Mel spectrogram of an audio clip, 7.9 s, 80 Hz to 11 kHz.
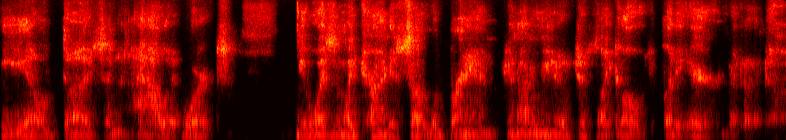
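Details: Alaryngeal speech by a laryngectomee after total laryngectomy for throat cancer diagnosed in 2020, followed by chemotherapy and radiation.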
